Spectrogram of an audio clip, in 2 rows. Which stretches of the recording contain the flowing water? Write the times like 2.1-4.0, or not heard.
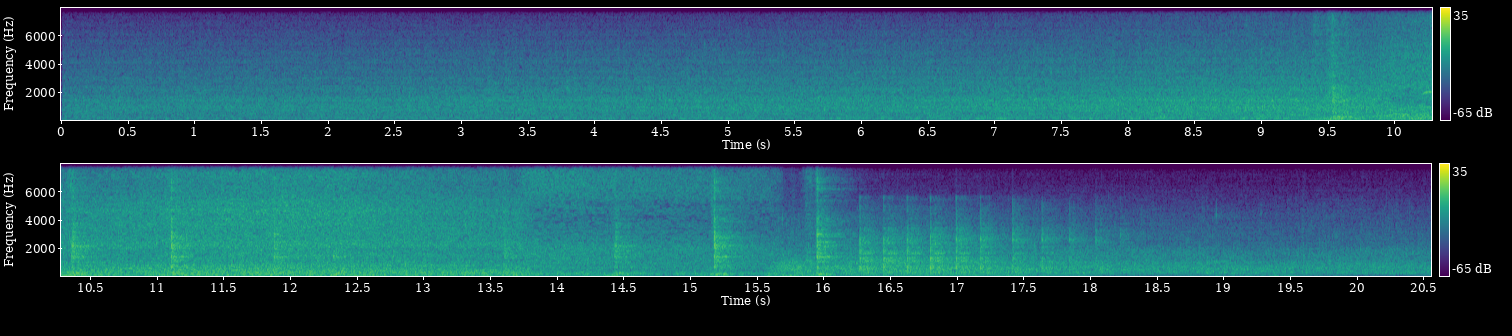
0.0-20.5.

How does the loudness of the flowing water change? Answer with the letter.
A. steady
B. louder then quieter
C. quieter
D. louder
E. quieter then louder
B.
